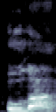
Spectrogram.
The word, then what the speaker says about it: Ole: to try these I right now have the Oola I've been told that's how it's pronounced OA henriksson one and I really really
